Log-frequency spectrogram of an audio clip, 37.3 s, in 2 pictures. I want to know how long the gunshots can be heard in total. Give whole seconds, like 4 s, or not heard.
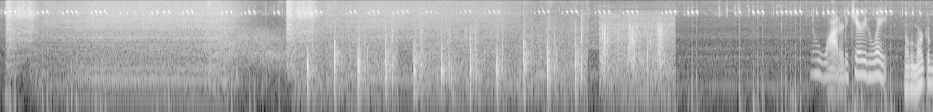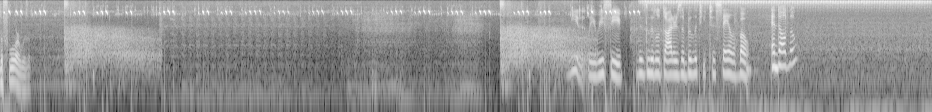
6 s.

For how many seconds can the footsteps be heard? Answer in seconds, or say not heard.
8 s.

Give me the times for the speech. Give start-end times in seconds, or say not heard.
16.2-19.2, 30.0-34.6.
